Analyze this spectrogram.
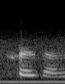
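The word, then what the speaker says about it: XRISM: NASA's prism missions oh a prism which is x-r-i-s-m pronounced prism it's the X-ray Imaging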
